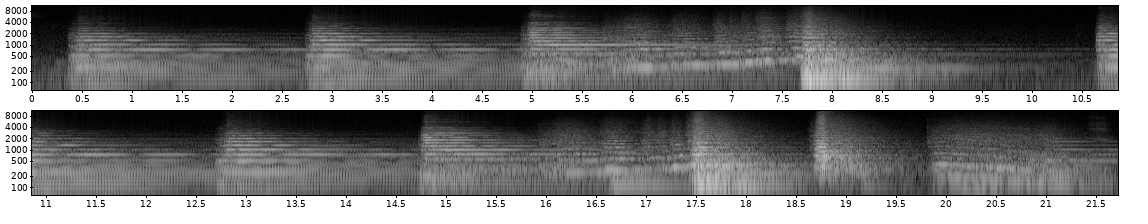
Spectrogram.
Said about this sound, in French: Voilà, donc on savait bien dire qu'il veut qu'on perçoive quelque chose d'éloigné et puis après il va faire également tout un jeu de de cloches, euh, euh, des cloches soit situées euh, eh bien, sur la scène, soit en, en coulisses.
